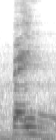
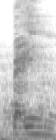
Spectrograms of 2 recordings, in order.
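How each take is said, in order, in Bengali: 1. অক্ষরটি চাপ দিয়ে শক্ত করে বলা হয়। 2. অক্ষরটি চাপ দিয়ে শক্ত করে বলা হয়।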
